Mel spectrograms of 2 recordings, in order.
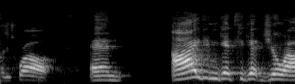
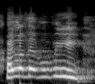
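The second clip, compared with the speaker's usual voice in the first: much higher and louder, thrilled; gushing; 9 semitones higher, 7 dB louder than usual. Real, not acted. Fan host gushing to co-host about the movie, thrilled. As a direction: gush like a superfan.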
